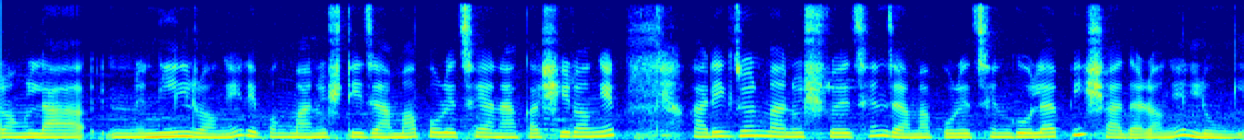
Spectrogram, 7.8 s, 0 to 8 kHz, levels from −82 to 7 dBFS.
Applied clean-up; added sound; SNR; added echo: none; none; none; none.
